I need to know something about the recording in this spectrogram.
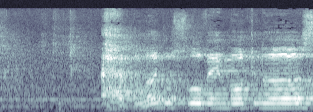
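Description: An elderly man sings loudly in a large echoing hall.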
